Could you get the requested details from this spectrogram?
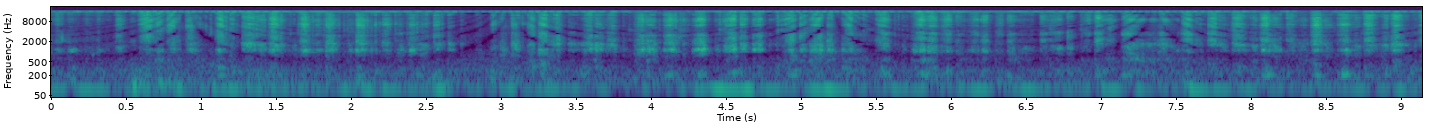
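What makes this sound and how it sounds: A yellow wooden pencil tip scratches jagged letter strokes onto a flat white paper sheet on a table while the other hand rests on the sheet. Quick, rough scratching strokes come in bursts with short pauses, giving a dry, gritty texture with bright hiss and a low rumble underneath.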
